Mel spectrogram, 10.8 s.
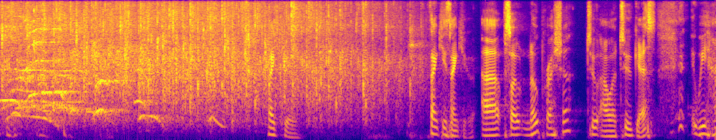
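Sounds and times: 
faint voices and brief whoops: 0:00.0 - 0:03.6
audience applause: 0:00.0 - 0:06.2
speech: 0:04.0 - 0:04.6, 0:06.5 - 0:10.7.

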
